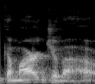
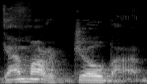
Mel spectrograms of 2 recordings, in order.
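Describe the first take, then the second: First: Gamarjoba with an uneven, bumpy rhythm; wrong rhythm. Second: Gamarjoba said slowly, every syllable clear; Georgian word said slowly. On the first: Teacher showing learners the wrong take, bumpy rhythm. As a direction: say gamarjoba the wrong way, stresses jumping about. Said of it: "It's not gamarjoba or something like that". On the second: Teacher to viewers, modelling the word slowly. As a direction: spell out Gamarjoba slowly, with a light rolled R. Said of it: "get the rhythm right". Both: Shown as a demonstration.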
